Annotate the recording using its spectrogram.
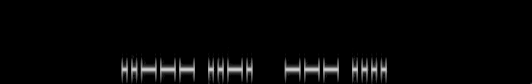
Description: Morse code, heard as a keyed tone, about 25 wpm, 700 Hz. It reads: 2F OH
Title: Field Day Exchanges - 25wpm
